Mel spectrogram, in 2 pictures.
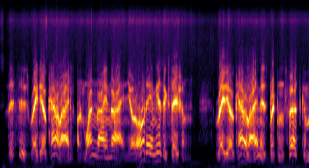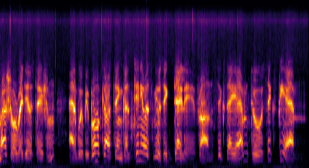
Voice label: ID announcement; Radio Caroline 1964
